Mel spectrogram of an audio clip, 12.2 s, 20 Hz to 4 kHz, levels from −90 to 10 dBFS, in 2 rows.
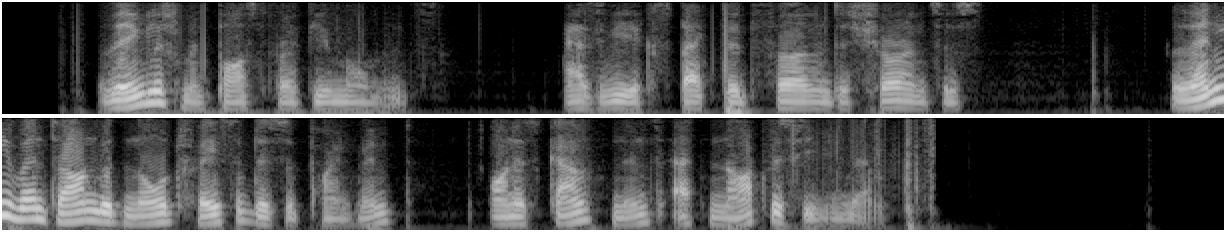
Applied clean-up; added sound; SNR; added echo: neural mask model RNNoise.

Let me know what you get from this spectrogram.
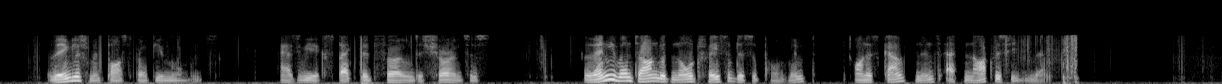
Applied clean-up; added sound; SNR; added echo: neural diffusion model UNIVERSE++.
